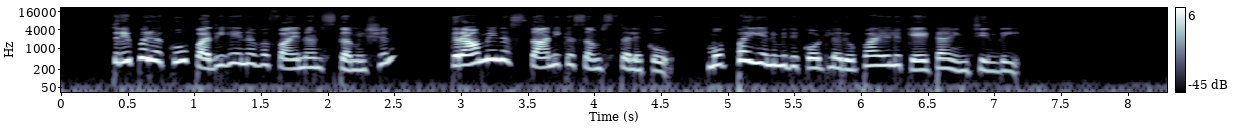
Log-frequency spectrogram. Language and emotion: Telugu, neutral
